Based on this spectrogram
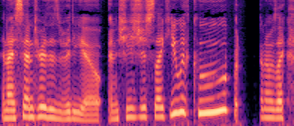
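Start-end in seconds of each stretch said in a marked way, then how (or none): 2.3-3.1 loud, high-pitched quoted question; high texted question. Retold or imitated. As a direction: raise the pitch and volume, acting out a text. Reading out mom's texted question.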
